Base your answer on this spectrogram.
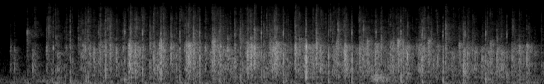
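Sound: audience applause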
